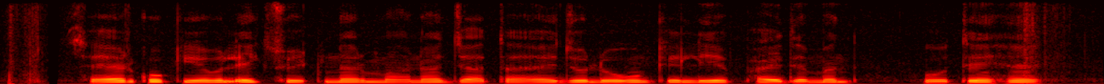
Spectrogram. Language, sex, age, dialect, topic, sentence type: Hindi, male, 18-24, Garhwali, agriculture, statement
